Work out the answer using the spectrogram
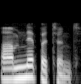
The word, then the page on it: omnipotent: om*nip*o*tent; American English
